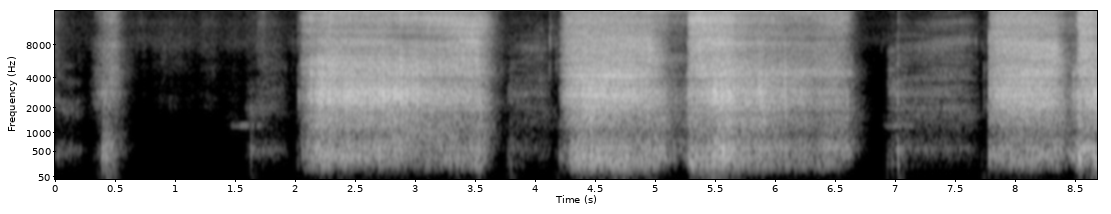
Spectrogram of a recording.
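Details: Several long, wet, hissing bursts of air in a row with brief pauses between them: a series of wet chhinkni sneezes.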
